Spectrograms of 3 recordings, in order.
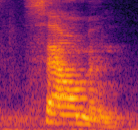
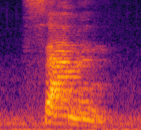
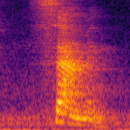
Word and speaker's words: salmon: Such a common word, and we think it was pronounced salmon. It's not. It's pronounced salmon in English. Salmon.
